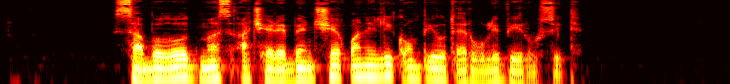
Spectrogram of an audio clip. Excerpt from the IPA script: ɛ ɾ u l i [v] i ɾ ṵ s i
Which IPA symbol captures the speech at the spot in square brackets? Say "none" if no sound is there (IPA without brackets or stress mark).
v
